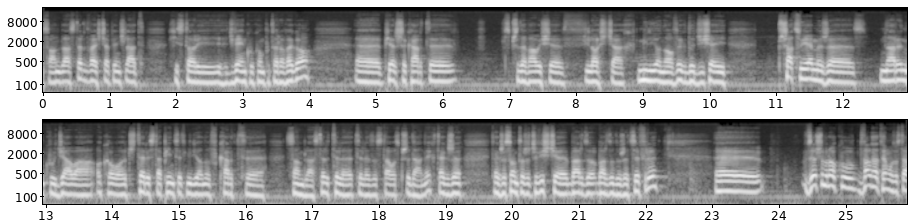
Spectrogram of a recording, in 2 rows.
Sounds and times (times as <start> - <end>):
Speech: 0.0 - 4.1, 4.7 - 6.3, 6.9 - 10.3, 11.0 - 22.3, 23.0 - 23.8, 24.4 - 25.9.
